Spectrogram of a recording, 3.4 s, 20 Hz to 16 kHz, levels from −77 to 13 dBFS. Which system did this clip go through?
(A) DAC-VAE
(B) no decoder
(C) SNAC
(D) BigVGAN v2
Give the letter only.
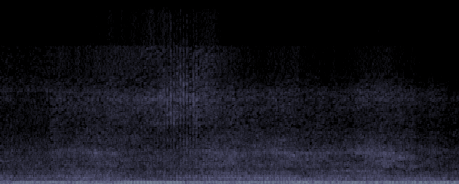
A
